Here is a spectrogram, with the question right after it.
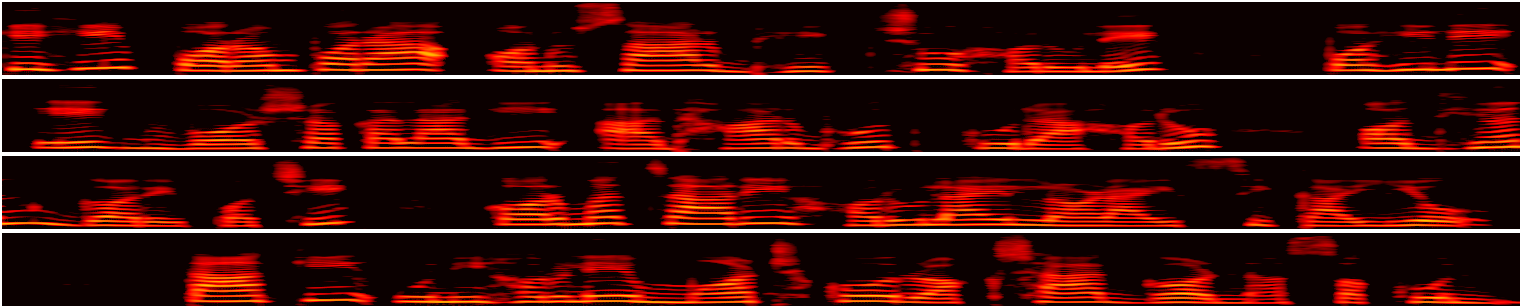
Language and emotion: Nepali, neutral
